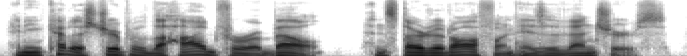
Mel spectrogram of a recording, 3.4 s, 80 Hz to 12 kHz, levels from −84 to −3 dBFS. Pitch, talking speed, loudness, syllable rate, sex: 110 Hz, 295 wpm, -16 LUFS, 6.8 syllables/s, male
